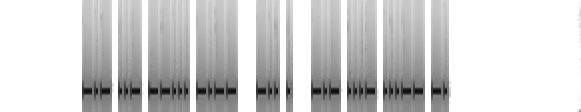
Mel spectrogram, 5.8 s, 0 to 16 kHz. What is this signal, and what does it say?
Morse code, heard as a keyed tone, about 40 wpm, 700 Hz. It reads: KU7Y DE KV3N
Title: USA Callsign DE Callsign - 4 Characters - 40wpm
